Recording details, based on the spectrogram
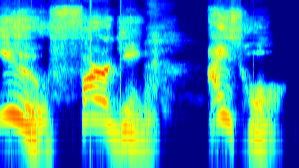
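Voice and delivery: put-on slow aggressive tone. Quoting a movie line while describing it to another speaker: imitating an aggressive insult. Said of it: "he says it with such aggressiveness".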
